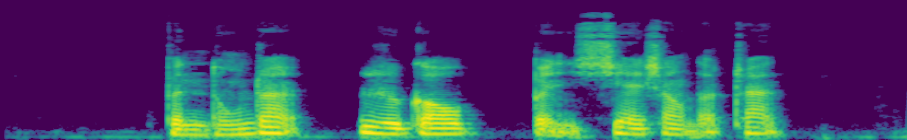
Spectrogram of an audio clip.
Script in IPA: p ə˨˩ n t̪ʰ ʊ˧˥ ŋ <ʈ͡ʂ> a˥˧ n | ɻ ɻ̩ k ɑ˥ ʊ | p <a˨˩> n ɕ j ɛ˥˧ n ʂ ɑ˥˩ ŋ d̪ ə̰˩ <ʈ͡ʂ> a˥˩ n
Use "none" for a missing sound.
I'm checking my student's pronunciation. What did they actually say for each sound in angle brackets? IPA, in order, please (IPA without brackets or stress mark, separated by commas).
ʈ͡ʂ, ə˨˩, ʈ͡ʂ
